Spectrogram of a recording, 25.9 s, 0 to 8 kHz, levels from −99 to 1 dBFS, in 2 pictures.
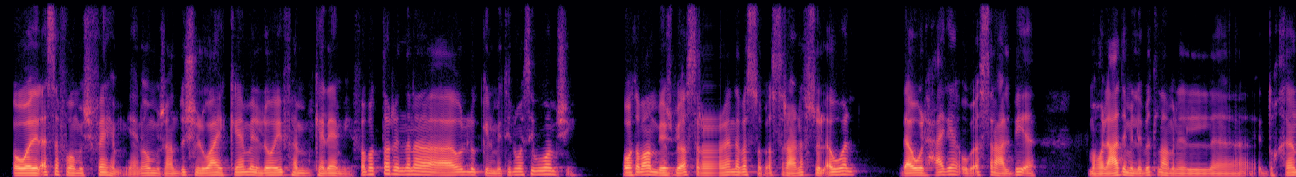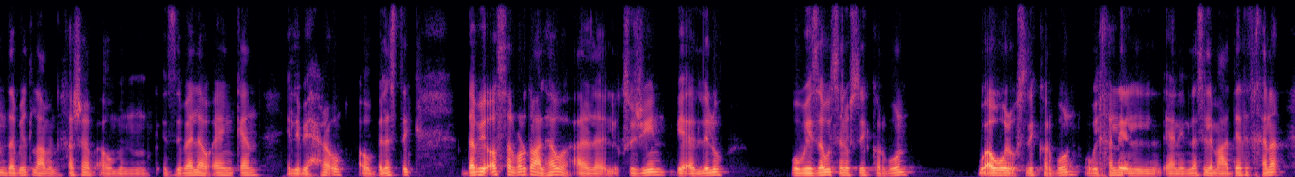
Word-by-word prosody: هو 100 +1 +7
للأسف، 120 +5 +2
هو 100 - +2
مش 95 0 -4
فاهم 95 -10 -2
يعني 80 +4 -5
هو 100 - +1
مش 95 -2 -4
عندوش 95 +7 -4
الوعي 105 +2 +3
الكامل 115 +3 -1
اللي 105 0 0
هو 110 - +4
يفهم 105 -3 -1
كلامي، 90 -4 -2
فباضطر 150 +1 -1
إن 145 - -1
أنا 125 -6 +3
أقُول 120 +2 0
له 125 - 0
الكلمتين، 95 0 -6
وأسيبه 130 +2 -2
وأمشي، 140 -6 -2 0.5
هو 110 - +6
طبعًا 125 +4 +4
مش 105 -4 +2
بيأثر 100 -1 0
عليّا 100 +3 -1
أنا 120 - 0
بس، 125 0 -3
هو - - -6
بيأثر - - -4
على 90 +4 +1
نفسه 115 -1 -3
الأول، 130 +6 +1 0.4
ده 95 - +4
أول 105 0 +4
حاجة، 130 +5 -1
وبيأثر - - -2
على 90 - +1
البيئة، 85 - -1 0.5
ما 85 - -3
هو - - +1
العادم 90 +6 +4
اللي 90 -1 -1
بيطلع 110 0 -2
من 90 -1 -3
ال 85 0 -3 0.5
الدخّان 110 0 -4
ده، 100 - +1
بيطلع 105 -2 -1
من 90 - -4
الخشب 105 +3 -4
أو 85 - -5
من 80 0 -8 0.2
الزبالة 95 +6 0
أو 100 - +2
أيًا 105 0 -1
كان، 105 +1 -3 0.3
اللي 85 0 -1
بيحرقه 115 +9 -1 0.2
أو - - +1
البلاستيك، 105 +8 -2 0.4
ده - - +5
بيأثر 130 +1 +5
برضه 130 +3 +3
على - - +5
الهوا 120 -2 +2
على 90 - +2 0.2
الأكسجين 115 +9 -1
بيقلِّله، 100 +3 +2 0.7
وبيزود 95 +5 +5
ثاني 105 - 0
أكسيد 105 0 -3
الكربون، 105 +5 -2 0.7
وأول 105 -1 +7
أكسيد 105 - -7
الكربون 105 +4 -2
وبيخلّي 100 +3 +1
ال 90 -3 -2
يعني 85 -1 -1
الناس 100 +6 -4
اللي 100 -3 +1
معديّة 85 +3 0
تتخنق، 105 0 -2
105 Hz, 195 wpm, -24 LUFS, 90-115 Hz, 0.7 s, هو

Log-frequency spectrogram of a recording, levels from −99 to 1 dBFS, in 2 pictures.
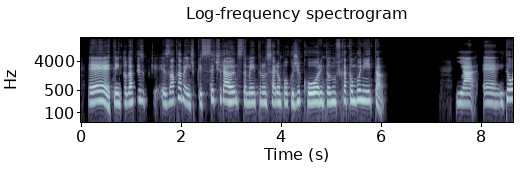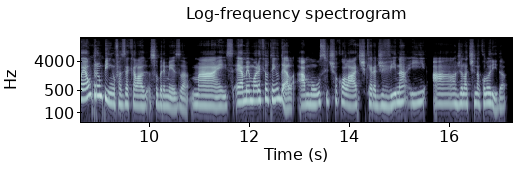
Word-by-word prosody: É, 215 -5 +7
tem 200 -1 -1
toda 205 +1 0
a - - +1
te 235 +2 -7 0.3
exatamente, 215 - -1
porque - - -6
se 195 - -7
você 255 -2 -4
tirar 240 -3 +3
antes 220 +1 +1
também 205 -1 -2
transfere 210 0 -3
um - - -2
pouco 205 -1 -4
de 220 +4 -1
cor, 210 -1 +3
então 205 0 -2
não 215 0 -1
fica 230 +2 -2
tão 230 -1 -1
bonita. 240 -1 0 1.4
E 205 0 -4
a 195 -1 +6
é, 205 -1 -1
então 260 +6 +1
é 265 +1 +7
um 370 - +1
trampinho 300 - +1
fazer 185 0 -4
aquela 170 -2 -1
i 165 - -12
sobremesa, 155 -6 -6
mas, 170 -2 +3
é 210 +1 +5
a - - +8
memória 235 +1 +1
que 245 - -5
eu 265 - -1
tenho 255 +2 -2
dela. 140 - 0
A 175 - +3
mousse 185 +5 -5
de 220 - -10
chocolate, 180 -8 -1
que - - -12
era 175 -2 -3
divina 175 +6 -3
e 200 +4 -7 0.2
a 190 0 -2
gelatina 190 +1 -4
colorida. 190 -8 -4
205 Hz, 180 wpm, -23 LUFS, 185-225 Hz, 1.4 s, a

